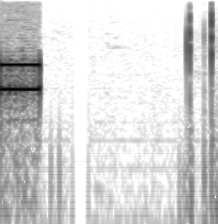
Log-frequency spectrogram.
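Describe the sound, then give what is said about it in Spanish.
A voicemail beep tone sounds as one loud, steady electronic beep lasting under half a second. Silence follows, then a few faint clicks and bumps near the end. “deje su mensaje después de la señal.”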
